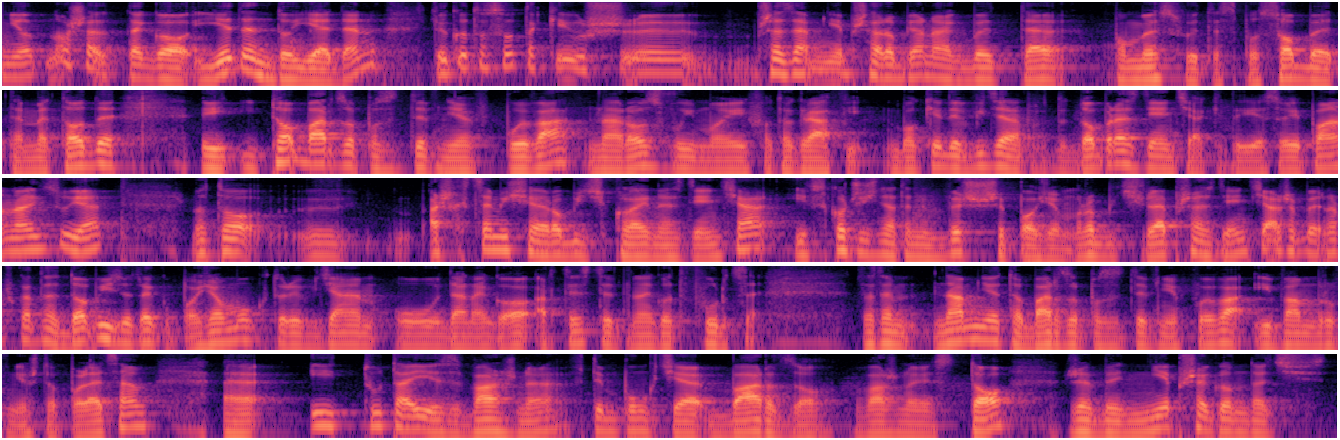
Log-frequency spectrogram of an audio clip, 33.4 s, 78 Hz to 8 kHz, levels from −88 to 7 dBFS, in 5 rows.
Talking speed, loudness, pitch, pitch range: 180 wpm, -22 LUFS, 110 Hz, 95-125 Hz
